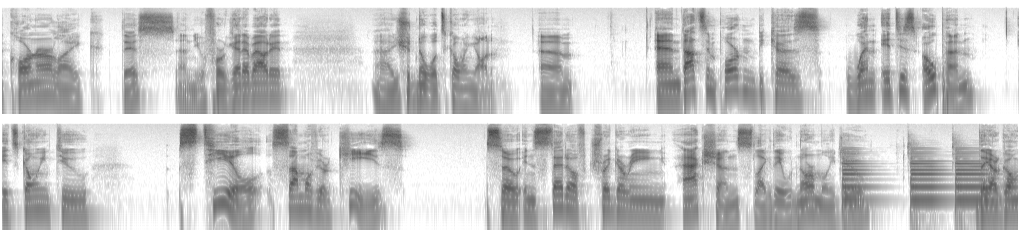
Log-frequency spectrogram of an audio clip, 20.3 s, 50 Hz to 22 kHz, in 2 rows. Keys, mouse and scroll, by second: 0.6-1.9 drag, 4.6-6.2 drag, 16.9 click, 17.6 click, 18.4 a, 19.1 a.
